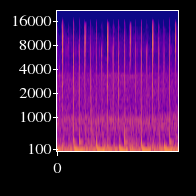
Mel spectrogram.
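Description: Techno music: a deep kick drum on every beat at about 130 beats a minute, each kick dropping in pitch, with crisp hi-hats between the kicks and a steady tone held underneath.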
